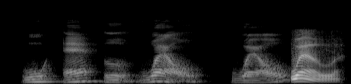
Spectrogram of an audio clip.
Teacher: O W fazendo som de U de uva curto, U, E de ela, e o L que você coloca a língua no céu da boca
